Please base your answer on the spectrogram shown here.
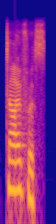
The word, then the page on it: typhus: Indian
